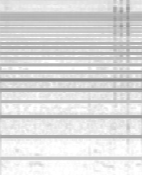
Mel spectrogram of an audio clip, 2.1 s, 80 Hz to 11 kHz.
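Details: Homemade AM transmitter in a light bulb housing, modulated by a temporary low-tone oscillator, heard on a portable radio: steady, clean, buzzy tone holds even; working, with frequency risen to about 1,600 kHz from 1,400 kHz.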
